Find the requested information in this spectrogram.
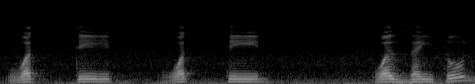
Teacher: Dalam ayat yang pertama yang dibacakan tadi, dalam ayat ni kita lihat dari segi sebutan huruf ta dan huruf zai. Di situ huruf ta dia ada syaddah, maka kita perlu tekankan di situ.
